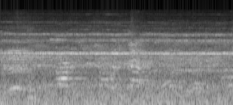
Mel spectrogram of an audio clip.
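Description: Passenger train coaches moving slowly along the platform with a steady high-pitched wheel squeal, amid voices on the platform.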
